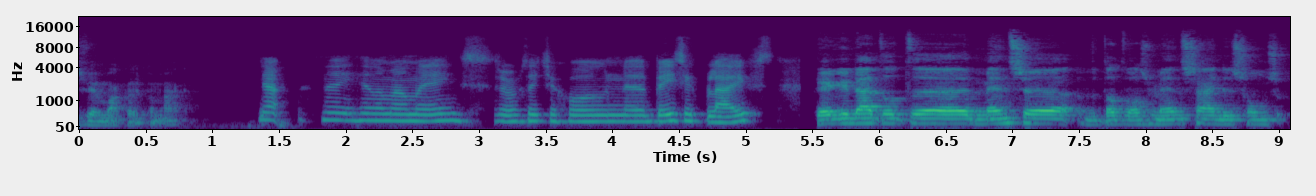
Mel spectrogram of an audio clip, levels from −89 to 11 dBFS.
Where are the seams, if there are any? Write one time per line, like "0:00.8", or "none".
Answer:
0:03.1
0:05.4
